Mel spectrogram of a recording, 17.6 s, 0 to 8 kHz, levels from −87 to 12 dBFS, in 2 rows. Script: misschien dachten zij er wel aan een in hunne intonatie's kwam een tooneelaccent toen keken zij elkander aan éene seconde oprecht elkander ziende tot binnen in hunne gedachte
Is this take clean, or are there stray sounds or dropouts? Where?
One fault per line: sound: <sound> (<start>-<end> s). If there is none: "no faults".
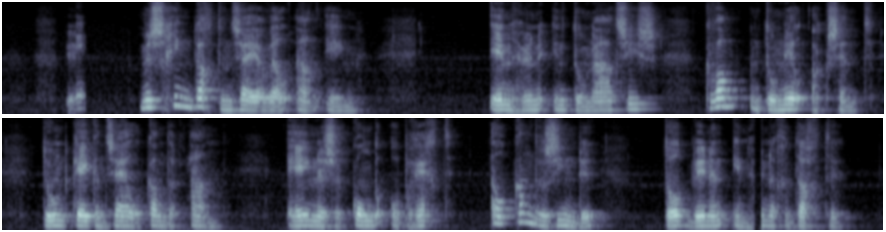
sound: laugh (0.6-0.8 s)
sound: dropout (16.3-16.4 s)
